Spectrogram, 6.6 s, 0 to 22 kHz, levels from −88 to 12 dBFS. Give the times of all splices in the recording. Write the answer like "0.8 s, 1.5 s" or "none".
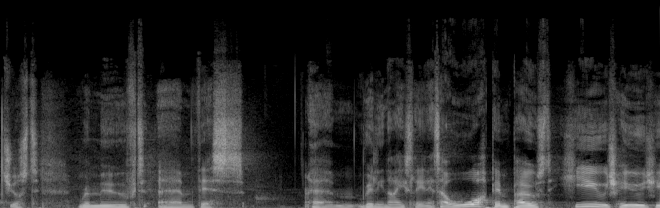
none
